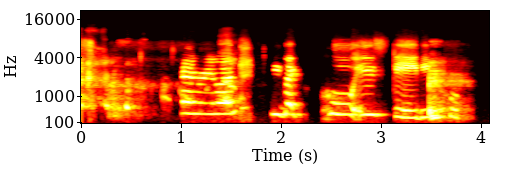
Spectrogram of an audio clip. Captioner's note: all laughing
